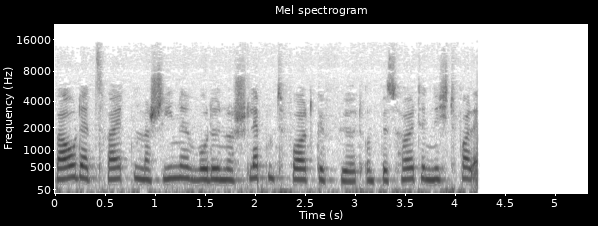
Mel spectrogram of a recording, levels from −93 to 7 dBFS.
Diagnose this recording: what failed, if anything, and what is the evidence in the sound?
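The failure is a cut-off end at the storage or buffer stage. The speech breaks off at 4.23 s, right after "und bis heute nicht", in the middle of a sound rather than at a natural pause. It falls straight to digital silence with no decay or room tail, and that silence holds for the remaining 1.1 s. The final buffers of audio were never written to the file or passed to playback, so the sound ends where the data ends.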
